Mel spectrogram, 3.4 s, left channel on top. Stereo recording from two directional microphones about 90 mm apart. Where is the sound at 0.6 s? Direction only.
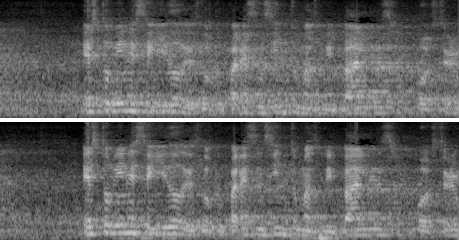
35° left (ahead or behind).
